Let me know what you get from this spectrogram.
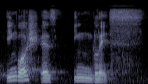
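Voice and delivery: slowly, word by word; slow model phrase. Shown as a demonstration. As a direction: say it slowly for learners to copy. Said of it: "Repeat, please".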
